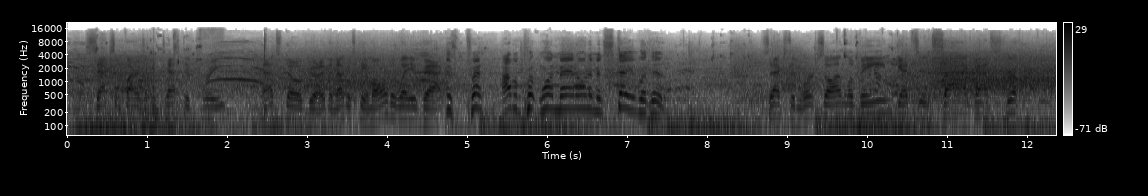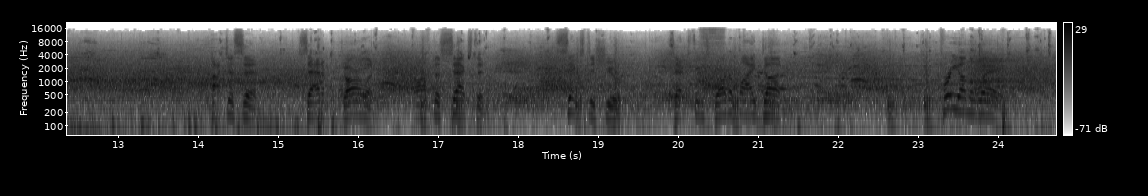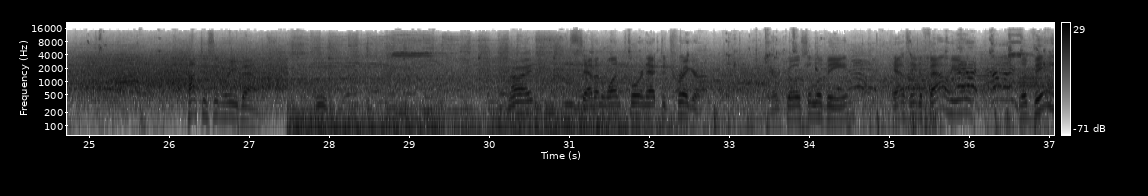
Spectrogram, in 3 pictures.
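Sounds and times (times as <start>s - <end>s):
arena crowd cheering: 0.0s - 37.0s
music with pounding bass beat: 27.5s - 31.1s.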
